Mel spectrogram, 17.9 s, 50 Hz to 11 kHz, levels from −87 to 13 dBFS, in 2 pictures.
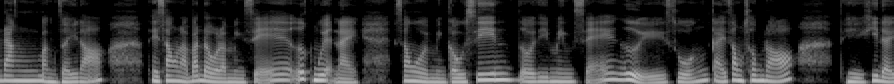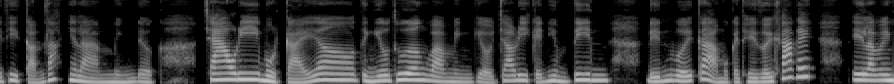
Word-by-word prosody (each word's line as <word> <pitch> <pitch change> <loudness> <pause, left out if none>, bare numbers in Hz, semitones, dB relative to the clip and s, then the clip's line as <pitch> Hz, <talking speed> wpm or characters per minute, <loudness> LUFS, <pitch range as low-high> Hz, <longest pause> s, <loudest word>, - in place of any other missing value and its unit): đăng 195 0 +2
bằng 155 -5 0
giấy 150 +1 -1
đó. 180 +9 -4 0.5
Thế 185 - +2
xong 190 +1 0
là 165 - -1
bắt 185 +4 -1
đầu 175 -6 +1
là 145 - -1
mình 145 -1 -3
sẽ 215 +9 -4
ước 260 +1 -2
nguyện 215 -6 +4
này, 135 -1 -4 0.3
xong 190 -1 -2
rồi 155 -3 0
mình 140 -1 -3
cầu 150 0 0
xin, 225 +5 +2
rồi 160 -1 -2
thì 165 0 -3
mình 160 -1 -1
sẽ 225 +9 -4
gửi 130 - +1
xuống 155 +8 -3
cái 170 -5 -3
dòng 210 +1 +2
sông 200 0 +1
đó. 185 +7 -1 0.5
Thì 155 -3 -2
khi 200 - +1
đấy 160 -3 -1
thì 215 0 0
cảm 125 +2 -5
giác 230 - -2
như 220 - +2
là 160 -7 0
mình 140 +1 -2
được 145 -2 -5 0.5
trao 240 0 +5
đi 245 0 +6
một 190 -8 +5
cái, 140 +5 -2
ơ, 230 0 +3
tình 195 -5 +1
yêu 200 +1 +3
thương 230 +1 +5
và 180 -5 0
mình, 150 -2 -4
kiểu, 140 -5 -5
trao 200 +9 -3
đi 210 0 +1
cái 150 -6 -6
niềm 175 -2 0
tin 215 -1 +2 0.4
đến 175 +5 +1
với 190 -1 +1
cả 245 - 0
một 140 - -4
cái 145 +1 -7
thế 155 -1 -1
giới 155 +2 0
khác 300 - 0
ấy. 340 +1 0 0.4
Thì 225 -1 +4
là 210 -1 +3
mình 215 0 +5
185 Hz, 230 wpm, -22 LUFS, 150-220 Hz, 0.5 s, đi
